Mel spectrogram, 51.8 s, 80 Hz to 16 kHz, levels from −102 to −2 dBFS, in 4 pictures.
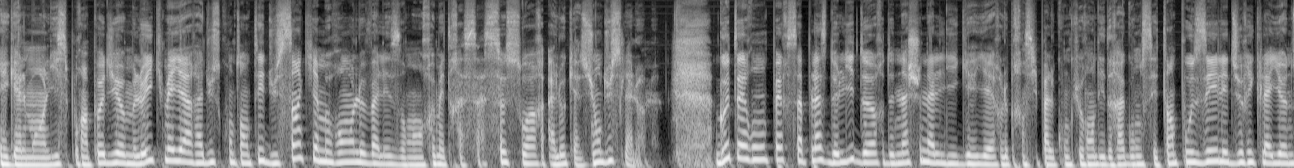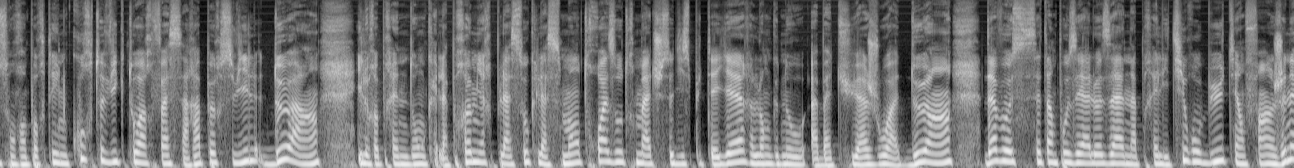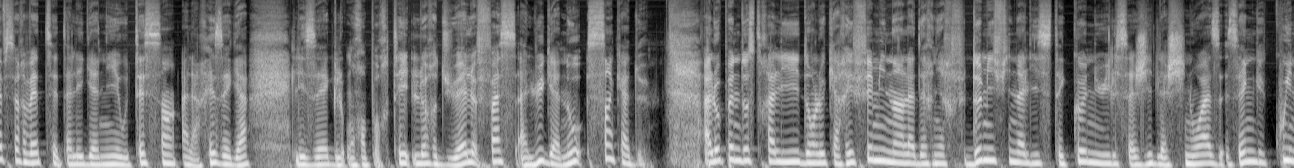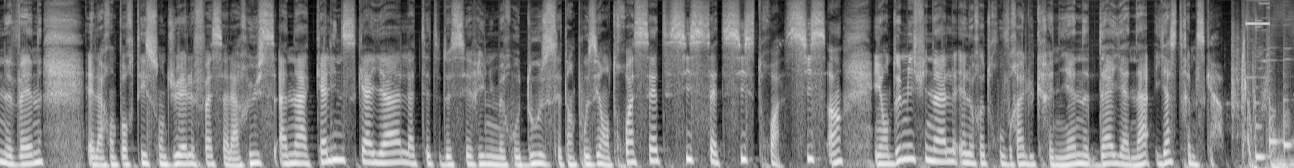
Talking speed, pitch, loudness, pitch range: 190 wpm, 190 Hz, -15 LUFS, 170-215 Hz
